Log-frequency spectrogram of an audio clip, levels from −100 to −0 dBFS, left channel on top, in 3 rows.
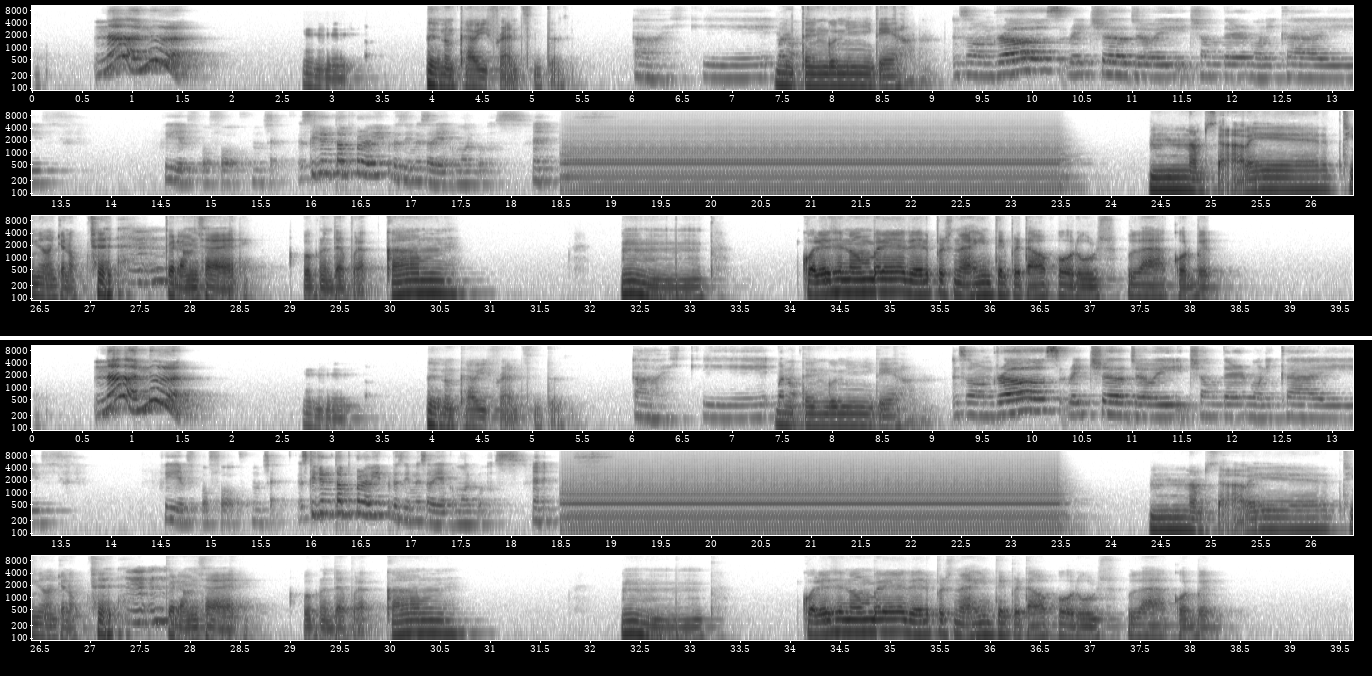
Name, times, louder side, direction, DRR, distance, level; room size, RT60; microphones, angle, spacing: voice 1, 0.6-1.5 6.0-6.3 6.7-7.6 9.2-13.3 14.5-14.8 15.1-15.5 15.9-17.8 18.2-18.3 18.8-18.9 27.3-27.8, right 4 dB, 75° right, 1.7 m, -33 dB
voice 2, 2.7-3.2 3.9-5.3 7.4-9.0 24.4-27.5 27.8-28.6 29.1-30.7 32.3-33.2 34.1-38.2, left 4 dB, 60° left, 0.5 m, -26 dB
sound 1, 18.5-23.5, right 3 dB, 40° right, 1.8 m, -38 dB
10.0 x 7.1 x 5.0 m
head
